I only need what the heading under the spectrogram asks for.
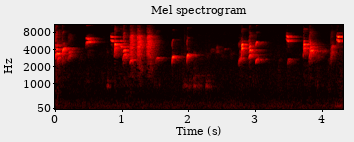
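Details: European goldfinch chicks begging, sound meant to stimulate males: clear, high tinkling and scratchy chirps in short clusters with brief gaps, a few lower notes in between.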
